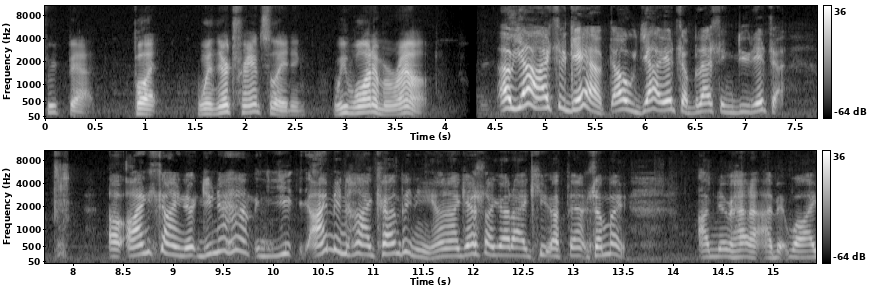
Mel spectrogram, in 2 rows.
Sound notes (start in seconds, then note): 6.9 blows raspberry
